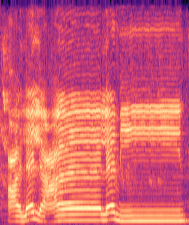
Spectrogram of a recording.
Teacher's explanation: یہ یا مدہ ہے تو یا مدہ کو خوبصورتی کے ساتھ ادا کرنا ہے کھینچ کے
